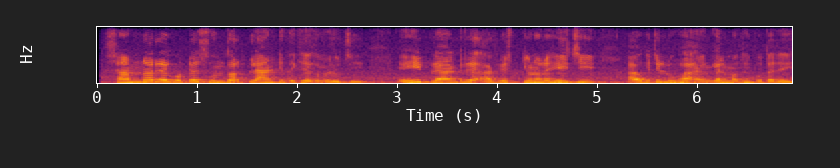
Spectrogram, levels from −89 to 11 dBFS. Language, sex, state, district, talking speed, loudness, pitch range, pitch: Odia, male, Odisha, Nuapada, 155 wpm, -16 LUFS, 220-260 Hz, 235 Hz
